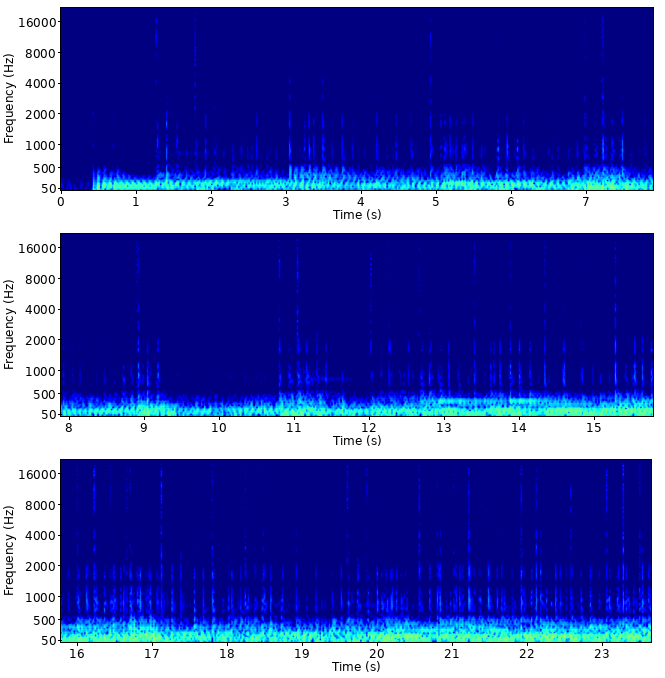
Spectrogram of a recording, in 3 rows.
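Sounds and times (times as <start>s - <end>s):
bass run: 0.0s - 23.6s.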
